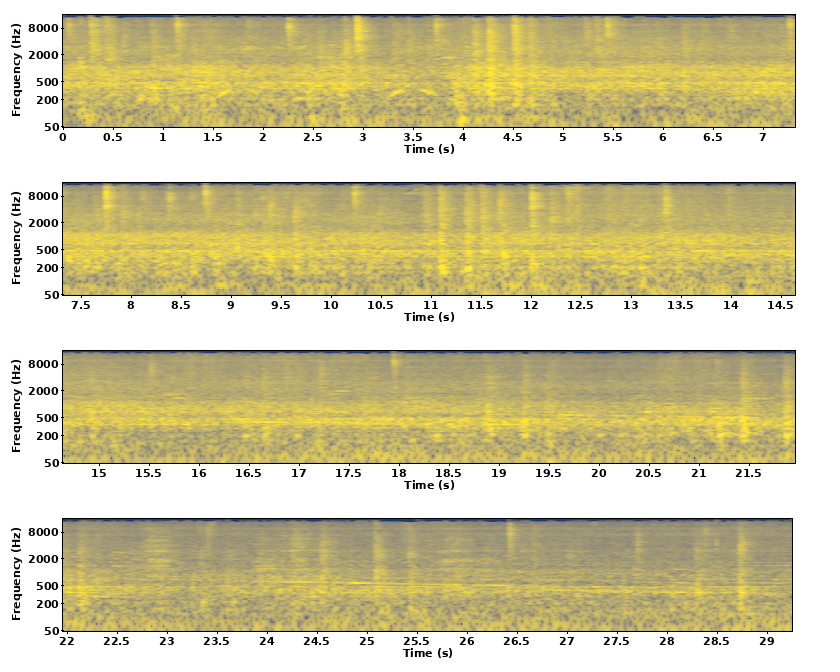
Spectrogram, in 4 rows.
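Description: Running sound of an Ichibata Electric Railway 1000 series electric train heard inside the passenger car: a steady rumble of wheels on rail with irregular clicks and knocks over the rail joints. Near the end a faint motor whine falls in pitch as the train slows toward the next stop.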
